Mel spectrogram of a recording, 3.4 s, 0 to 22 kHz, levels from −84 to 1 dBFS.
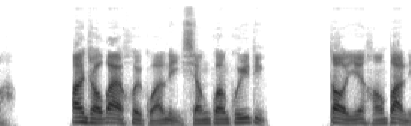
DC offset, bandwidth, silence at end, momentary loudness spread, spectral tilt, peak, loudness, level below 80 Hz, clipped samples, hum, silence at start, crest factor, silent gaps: under 0.1%; 17 kHz; 0 s; 7 LU; -6.5 dB/octave; 0 dBFS; -19 LUFS; -52 dBFS; under 0.1%; none; 0 s; 18 dB; 0.21-0.53 s, 2.34-2.65 s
